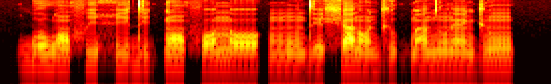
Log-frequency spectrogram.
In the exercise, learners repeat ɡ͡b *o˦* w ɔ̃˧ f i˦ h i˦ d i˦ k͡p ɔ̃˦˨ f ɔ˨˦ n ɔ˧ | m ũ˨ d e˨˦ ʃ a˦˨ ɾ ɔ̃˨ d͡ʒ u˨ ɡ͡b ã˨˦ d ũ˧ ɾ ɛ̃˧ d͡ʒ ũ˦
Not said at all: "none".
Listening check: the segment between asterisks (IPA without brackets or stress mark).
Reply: o˦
